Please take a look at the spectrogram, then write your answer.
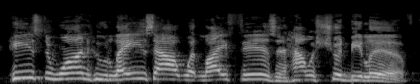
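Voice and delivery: ordinary talk

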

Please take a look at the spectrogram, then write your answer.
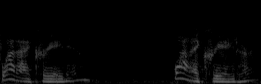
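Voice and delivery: a hushed, regretful sigh of a question; God asking, soft and grieved, with a head shake; sorrowful God. Acted. Grieving God shaking his head, very soft and regretful. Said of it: "he just shakes his head and goes".

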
